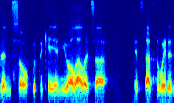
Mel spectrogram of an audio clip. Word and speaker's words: Knull: Normally cases are non-silent, but it's a German pronunciation, and in Germany they like to pronounce all the letters in every word, and so with the K-N-U-L-L, that's the way to say it, is the Knull.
